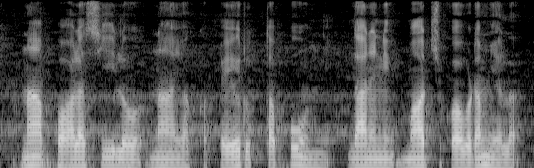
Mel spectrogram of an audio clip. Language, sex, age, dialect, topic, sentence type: Telugu, male, 18-24, Utterandhra, banking, question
